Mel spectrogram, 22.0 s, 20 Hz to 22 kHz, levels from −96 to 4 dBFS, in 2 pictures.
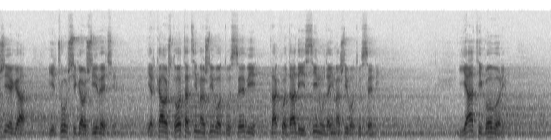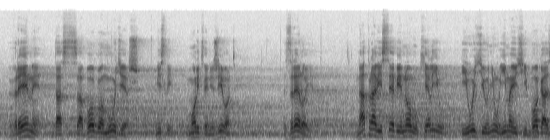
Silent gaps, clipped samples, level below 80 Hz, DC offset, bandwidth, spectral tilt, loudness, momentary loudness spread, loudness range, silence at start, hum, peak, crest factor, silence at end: none; under 0.1%; -56 dBFS; under 0.1%; 13 kHz; -4.5 dB/octave; -17 LUFS; 18 LU; 4 LU; 0 s; none; -2 dBFS; 16 dB; 0 s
